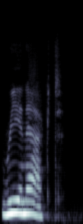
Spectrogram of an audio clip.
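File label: "reenact", English, uk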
